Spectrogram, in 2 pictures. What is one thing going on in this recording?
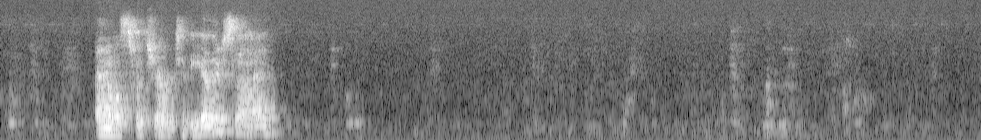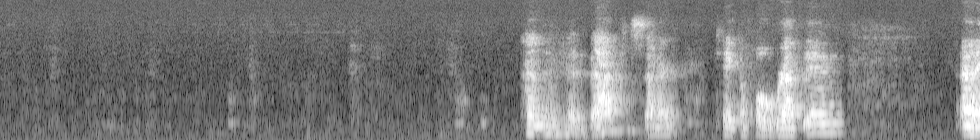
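A woman speaks calmly, as if giving instructions.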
